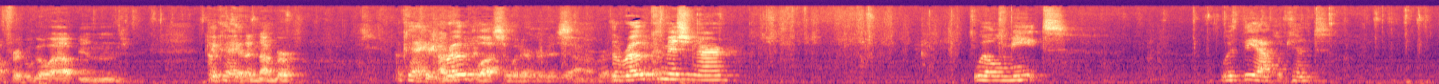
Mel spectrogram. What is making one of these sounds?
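A middle-aged woman speaks calmly in short bursts, close by.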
